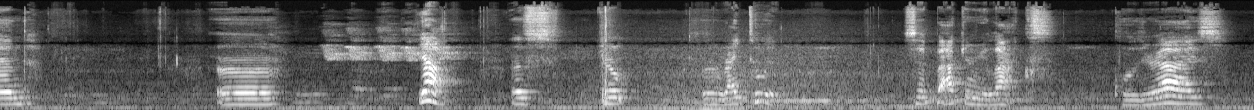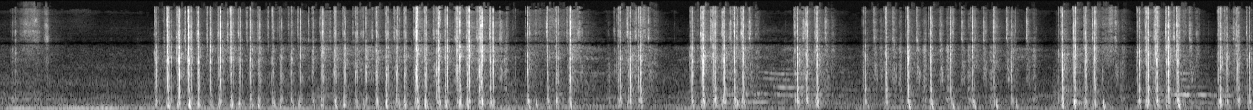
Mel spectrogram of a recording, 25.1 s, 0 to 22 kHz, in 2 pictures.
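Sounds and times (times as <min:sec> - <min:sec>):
paper fidget clickers clicking: 0:14.1 - 0:25.0.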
